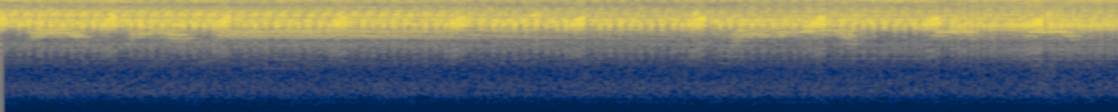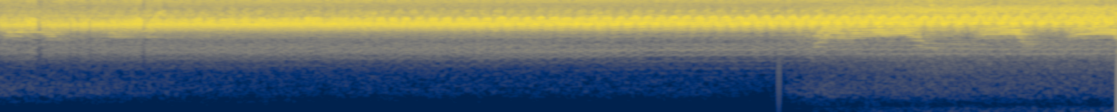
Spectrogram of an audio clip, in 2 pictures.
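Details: Cicadas in a Japanese summer at Michinoku Folk Village and Kitakami Tenshochi, Kitakami, from minmin-zemi by day to higurashi at dusk; a dense, shrill, steady buzzing chorus with faint rapid pulsing, unbroken throughout and with no other sounds.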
